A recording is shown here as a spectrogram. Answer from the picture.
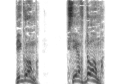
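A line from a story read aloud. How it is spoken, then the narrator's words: Alarmed shout. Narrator (Russian): закричал я, заметив целую ораву демонов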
